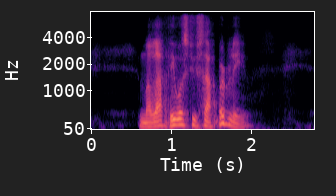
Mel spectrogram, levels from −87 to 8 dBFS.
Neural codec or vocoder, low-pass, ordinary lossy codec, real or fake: codec, 16 kHz in and 24 kHz out, 0.4 kbps, LongCat-Audio-Codec, four codebook decoder; 7.2 kHz; AAC, 32 kbps; fake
